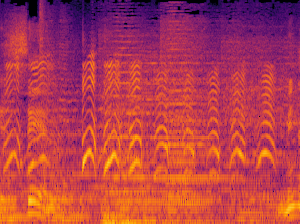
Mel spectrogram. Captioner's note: Sid laughs maniacally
